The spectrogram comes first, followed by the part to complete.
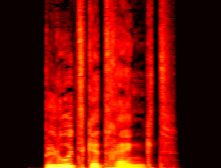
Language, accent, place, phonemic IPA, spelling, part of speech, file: German, Germany, Berlin, /ˈbluːtɡəˌtʁɛŋkt/, blutgetränkt, adjective, De-blutgetränkt.ogg
- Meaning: bloodsoaked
